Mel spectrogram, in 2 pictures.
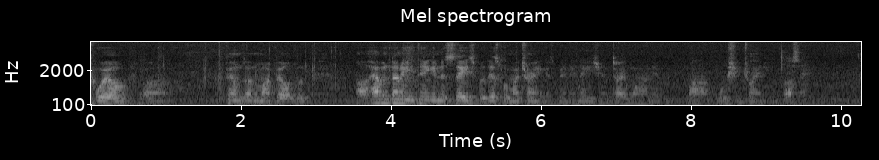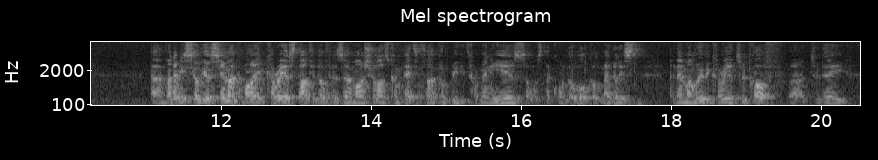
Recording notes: From the Urban Action Showcase & Expo 2023, the Kung Fu Drive-In Podcast hosted the MARTIAL ARTS IN CINEMA Panel.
